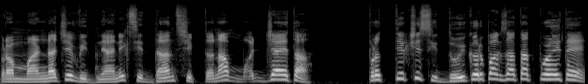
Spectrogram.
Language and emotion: Goan Konkani, happy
